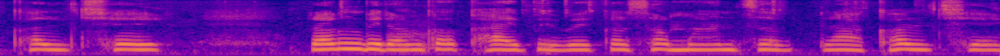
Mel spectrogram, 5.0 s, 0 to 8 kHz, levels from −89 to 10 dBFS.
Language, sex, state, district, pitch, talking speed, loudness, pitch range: Maithili, female, Bihar, Darbhanga, 245 Hz, 120 wpm, -26 LUFS, 240-255 Hz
